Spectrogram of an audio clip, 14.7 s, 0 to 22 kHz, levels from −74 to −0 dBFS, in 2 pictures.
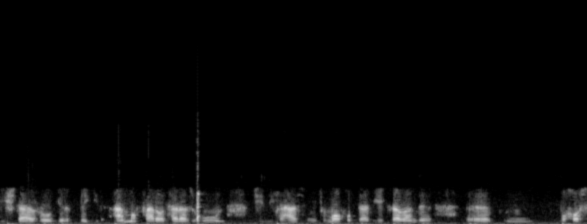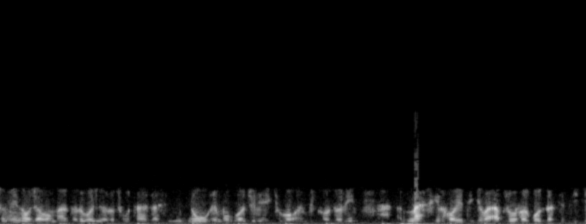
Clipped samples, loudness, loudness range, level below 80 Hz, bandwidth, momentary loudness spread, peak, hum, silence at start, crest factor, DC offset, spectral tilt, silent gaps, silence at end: under 0.1%; -22 LUFS; 8 LU; -44 dBFS; 10.5 kHz; 17 LU; 0 dBFS; none; 0 s; 22 dB; under 0.1%; -4.5 dB/octave; none; 0.1 s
